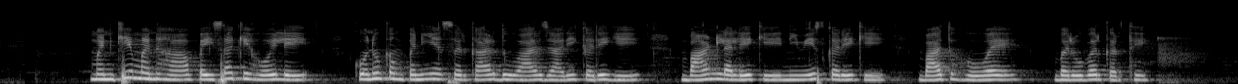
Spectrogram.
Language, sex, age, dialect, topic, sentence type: Chhattisgarhi, female, 25-30, Eastern, banking, statement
